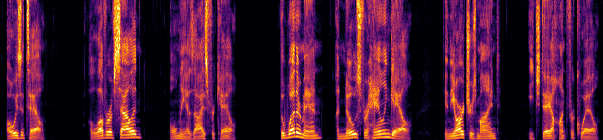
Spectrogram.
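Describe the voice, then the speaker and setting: Man reciting whimsical verse, lively pitch swings. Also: measured pace, pauses often, no echo, studio quality. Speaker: poet reading own work. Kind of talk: rhythmic poetry recitation.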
